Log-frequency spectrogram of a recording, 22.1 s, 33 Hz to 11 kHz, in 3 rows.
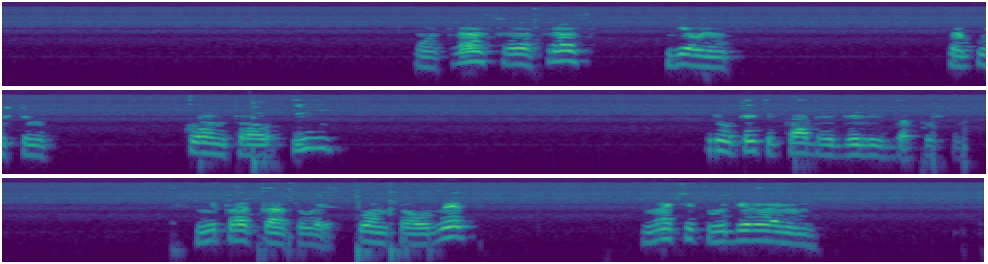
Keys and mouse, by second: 9.0 ctrl+i, 13.2 Delete, 14.2 space, 17.3 ctrl+space, 17.7 ctrl+z, 19.6 click, 21.9 click.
